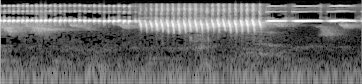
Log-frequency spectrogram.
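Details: Canary in a cage, yellow, singing as training: a fast buzzy trill of repeated notes, a lower rattling burst, then several long pure whistled tones.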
